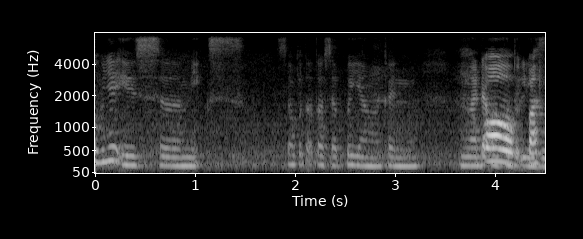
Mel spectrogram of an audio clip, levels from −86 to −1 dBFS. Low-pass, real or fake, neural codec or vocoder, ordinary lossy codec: 7.2 kHz; real; none; Opus, 64 kbps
